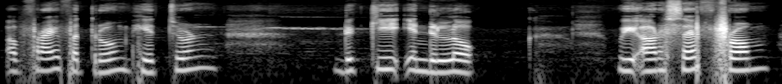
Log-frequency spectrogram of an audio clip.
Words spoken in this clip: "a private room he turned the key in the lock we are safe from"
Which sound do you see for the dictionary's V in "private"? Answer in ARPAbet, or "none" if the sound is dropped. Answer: F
